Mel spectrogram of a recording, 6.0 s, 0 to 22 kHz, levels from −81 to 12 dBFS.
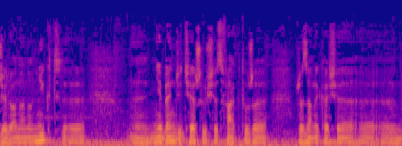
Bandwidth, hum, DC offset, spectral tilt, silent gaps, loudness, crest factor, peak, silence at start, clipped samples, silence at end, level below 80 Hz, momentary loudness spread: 14 kHz; none; under 0.1%; -5.5 dB/octave; none; -26 LUFS; 16 dB; -8 dBFS; 0 s; under 0.1%; 0 s; -34 dBFS; 12 LU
